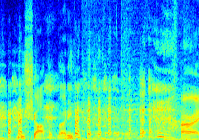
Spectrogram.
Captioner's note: laughter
